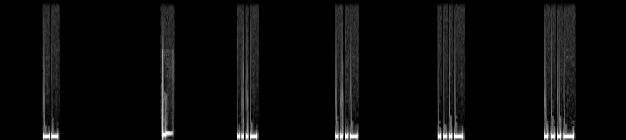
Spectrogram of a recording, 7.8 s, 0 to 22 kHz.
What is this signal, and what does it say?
Morse code, heard as a keyed tone, about 40 wpm, spaced as for 8 wpm, 700 Hz. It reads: M VVVV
